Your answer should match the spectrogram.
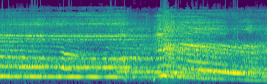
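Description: A ring announcer's voice drawing out a wrestler's name: one long held note, then a second syllable starting about two and a half seconds in that slides steadily down in pitch.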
